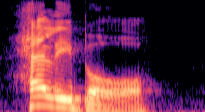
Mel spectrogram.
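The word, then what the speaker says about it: hellebore: what did I say how do I say it wrong then it's pronounced heli bore kind regards Lynn well you say helipore I say heal your boy oh I know I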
